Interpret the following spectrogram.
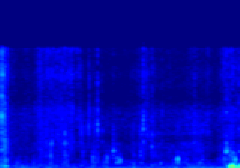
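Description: Faint rustling and small clicks of a foil ration pouch being handled, with crushed crackers inside, ahead of stirring. A man's voice starts near the end.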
